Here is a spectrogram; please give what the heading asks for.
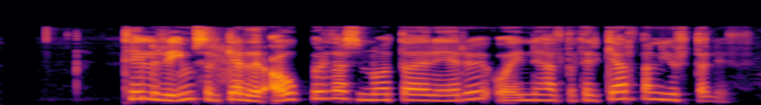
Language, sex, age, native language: Icelandic, female, 18-19, Icelandic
